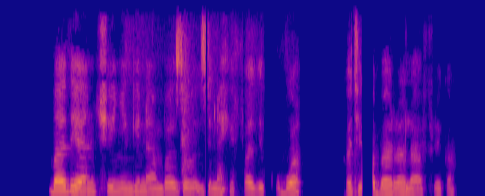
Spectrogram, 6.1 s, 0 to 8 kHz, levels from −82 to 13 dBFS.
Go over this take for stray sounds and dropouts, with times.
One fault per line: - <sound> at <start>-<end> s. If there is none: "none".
- dropout at 2.6-2.6 s
- dropout at 4.5-4.7 s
